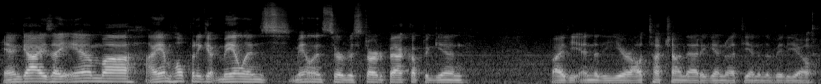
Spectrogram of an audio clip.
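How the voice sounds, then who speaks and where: A man's voice: lowish voice, steady tone, a little fast, fairly bright tone, a little hiss or hum. A man giving a casual hands-on product demo in an informal, rambling way, talking to viewers as guys. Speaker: radio repairer and product reviewer.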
